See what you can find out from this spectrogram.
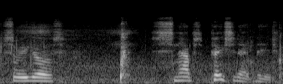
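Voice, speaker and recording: A young man telling a creepy story in casual slang, recorded in a dark room on a camera a few feet away. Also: on the high side, animated, normal speed. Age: young adult. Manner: slangy, laid-back, joking. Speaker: co-host. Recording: noisy camera audio.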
